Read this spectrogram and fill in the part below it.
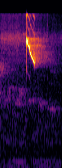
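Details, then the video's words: Single sharp, thin note from a female Oriental white-eye, sweeping quickly downward from very high pitch and fading out; the call is used to entice other white-eyes to open their beaks and sing. "pleci betina SUARA JERNIH pasti cepat memancing pleci buka paruh"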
